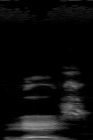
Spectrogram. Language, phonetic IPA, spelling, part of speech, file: Russian, [vʲæsʲ], вязь, noun, Ru-вязь.ogg
- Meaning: 1. vyaz (Cyrillic calligraphy) 2. ligature 3. a type of connected writing, such as Arabic or some type of connected calligraphies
